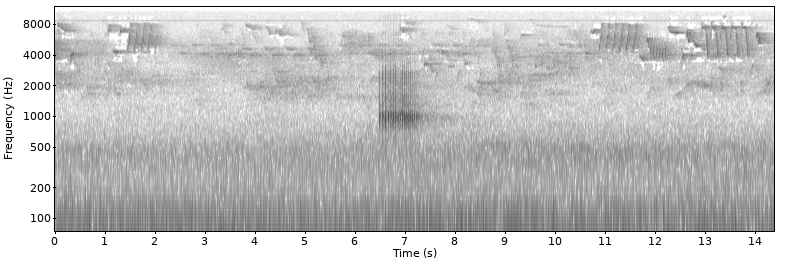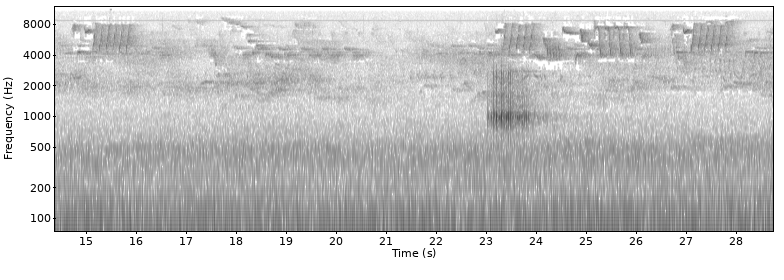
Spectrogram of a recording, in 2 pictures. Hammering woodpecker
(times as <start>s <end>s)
6.4s 7.7s, 23.0s 24.2s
